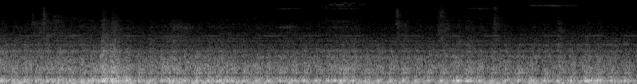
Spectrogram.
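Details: E721 series train running between Nagamachi and Taishidō: rapid repeating thump under steady rolling rumble, severe noise from beneath the floor, a wheel flat.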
